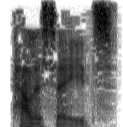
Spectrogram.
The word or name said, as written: palisades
